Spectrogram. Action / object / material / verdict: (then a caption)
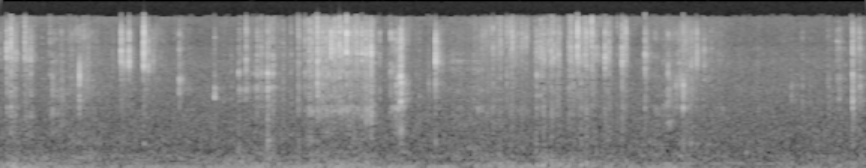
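scrape / soap bar cut with a knife blade / soap / none. A solid rectangular bar of dry olive-green soap, held in the hand, is shaved with a utility knife blade. The clip is a quiet, steady run of crisp, bright scraping and crackling strokes over a low rumble, with a few sharper clicks standing out.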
